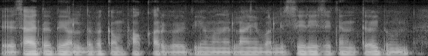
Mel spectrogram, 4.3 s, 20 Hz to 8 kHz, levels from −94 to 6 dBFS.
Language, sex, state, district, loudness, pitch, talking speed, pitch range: Chakma, male, Tripura, Dhalai, -25 LUFS, 85 Hz, 140 wpm, 85-90 Hz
